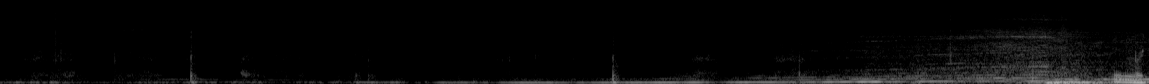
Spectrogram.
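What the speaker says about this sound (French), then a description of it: "Une moto." A motorcycle passes outdoors, a low engine drone rising steadily over several seconds and growing loud and near toward the end, with quiet background sounds before it.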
